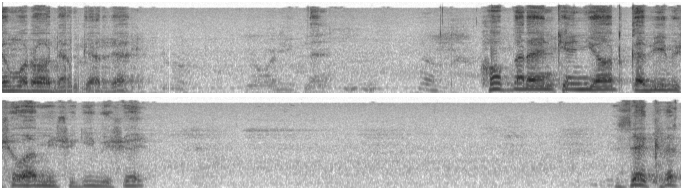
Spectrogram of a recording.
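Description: An elderly man speaks calmly and slowly into a close microphone.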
